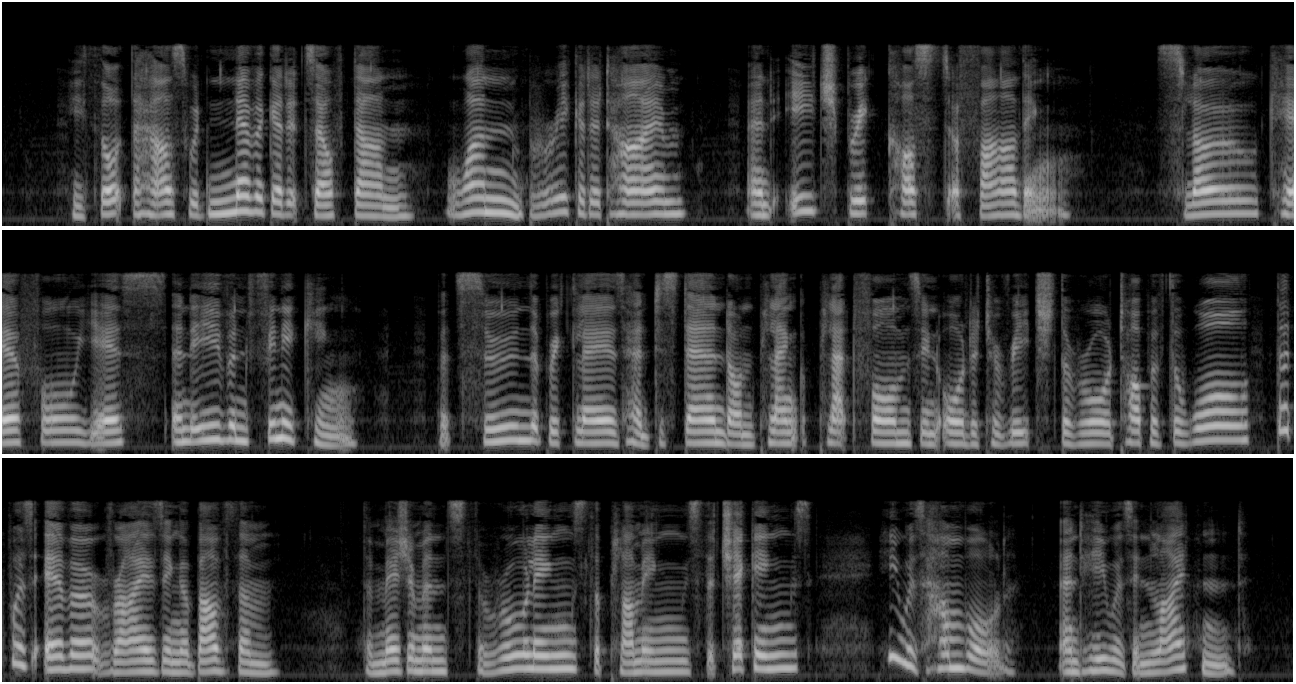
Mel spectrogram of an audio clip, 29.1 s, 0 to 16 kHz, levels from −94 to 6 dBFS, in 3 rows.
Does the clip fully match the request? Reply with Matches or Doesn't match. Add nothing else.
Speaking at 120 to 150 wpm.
Matches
